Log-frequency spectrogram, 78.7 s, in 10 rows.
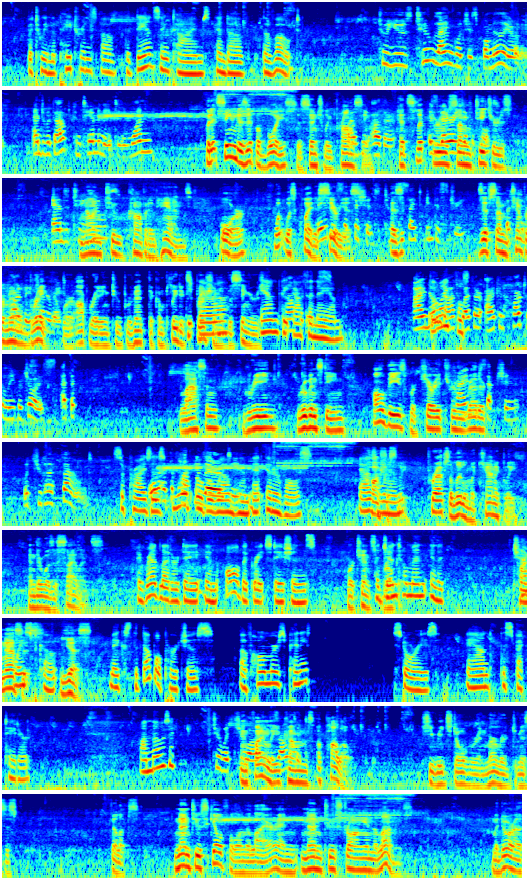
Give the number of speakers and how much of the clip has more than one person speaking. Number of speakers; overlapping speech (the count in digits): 3, about 23%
